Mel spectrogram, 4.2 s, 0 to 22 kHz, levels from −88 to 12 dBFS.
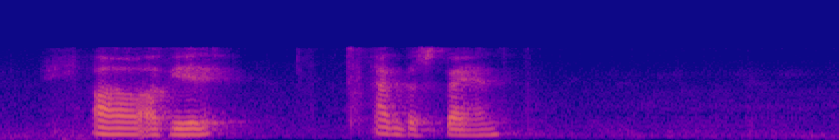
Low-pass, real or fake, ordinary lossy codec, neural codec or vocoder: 5.4 kHz; fake; none; codec, 16 kHz in and 24 kHz out, 0.6 kbps, FocalCodec, streaming, 4096 codes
